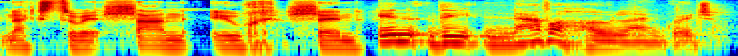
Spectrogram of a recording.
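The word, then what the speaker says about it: Llanuwchllyn: just outside Bala called Llanwchlyn, and it's got that ch sound and the sh right next to it, Llanwchlyn.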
